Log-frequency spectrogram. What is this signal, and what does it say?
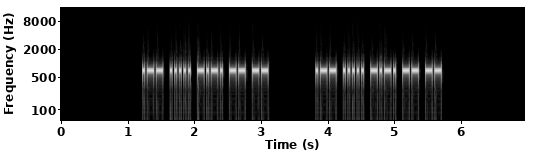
Morse code, heard as a keyed tone, about 34 wpm, 700 Hz. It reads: W5CMM W5CMM
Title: USA Call Signs - 5 Characters - Repeated 2x - 35wpm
